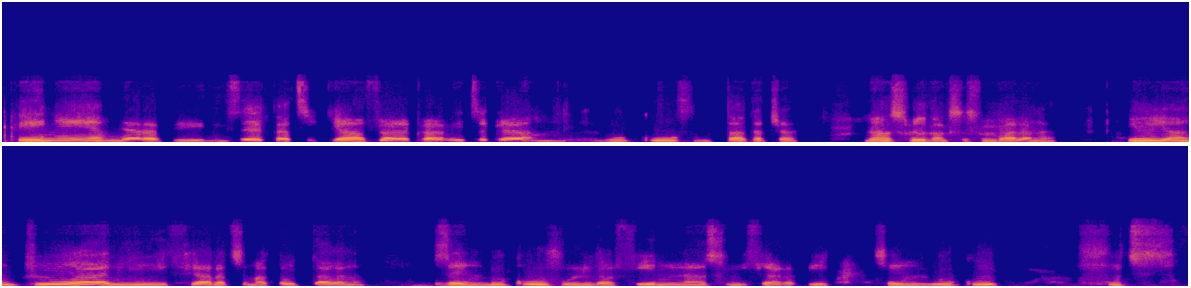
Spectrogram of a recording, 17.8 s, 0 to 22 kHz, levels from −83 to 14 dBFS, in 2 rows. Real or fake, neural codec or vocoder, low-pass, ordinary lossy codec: fake; codec, 44.1 kHz, 2.6 kbps, DAC; 9.9 kHz; Opus, 16 kbps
